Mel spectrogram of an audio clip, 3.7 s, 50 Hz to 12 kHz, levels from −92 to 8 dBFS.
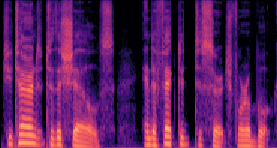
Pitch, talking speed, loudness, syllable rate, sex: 135 Hz, 195 wpm, -19 LUFS, 4.9 syllables/s, male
